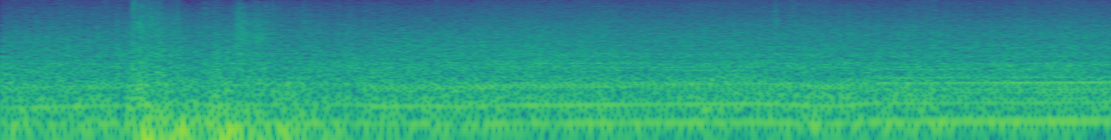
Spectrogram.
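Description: Tank treads clatter over a dirt track.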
